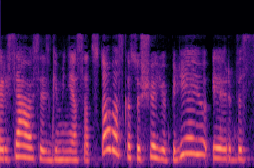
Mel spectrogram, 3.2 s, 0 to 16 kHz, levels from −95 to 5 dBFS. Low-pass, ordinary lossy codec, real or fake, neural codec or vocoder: 7.2 kHz; MP3, 48 kbps; real; none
